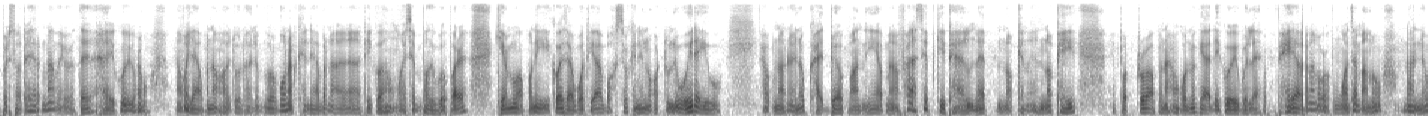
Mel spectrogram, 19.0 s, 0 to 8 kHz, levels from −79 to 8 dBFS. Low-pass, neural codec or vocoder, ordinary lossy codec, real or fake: 7.2 kHz; codec, 24 kHz, 0.9 kbps, WavTokenizer, small release; none; fake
